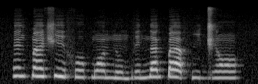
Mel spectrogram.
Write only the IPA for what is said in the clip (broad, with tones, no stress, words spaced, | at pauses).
ɛ̃˦k͡pã˦ʃe˦˨fo˧ bɔ̃˧nũ˨be˧ na˦k͡pa˦˨fi˧ d͡ʒɔ̃˦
